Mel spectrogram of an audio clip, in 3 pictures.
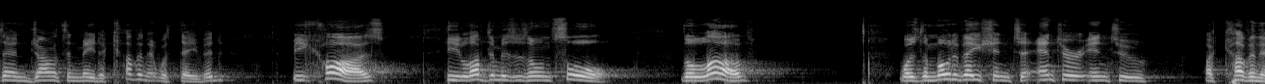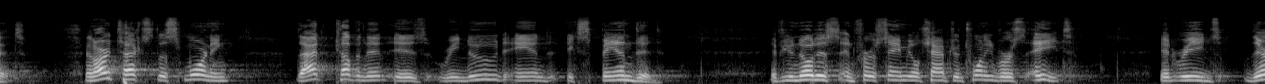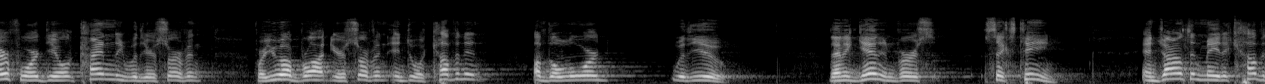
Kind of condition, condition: setting, large echoing room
